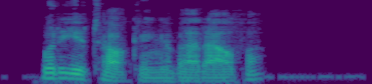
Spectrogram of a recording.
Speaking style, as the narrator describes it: She asked coldly

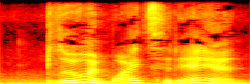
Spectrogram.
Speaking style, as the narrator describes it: Trixie exclaimed

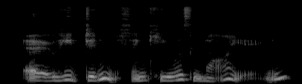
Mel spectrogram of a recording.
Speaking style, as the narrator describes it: Riddle drawled

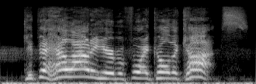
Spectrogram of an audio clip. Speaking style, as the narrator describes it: instinctively yelled

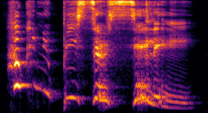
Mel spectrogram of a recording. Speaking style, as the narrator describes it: cried her mother

